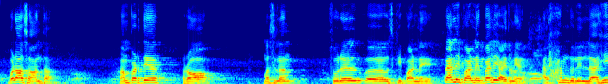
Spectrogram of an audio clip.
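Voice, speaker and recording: A man teaching a Quran pronunciation class, who questions his students and repeats words slowly to correct them. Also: high voice. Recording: echoey room.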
